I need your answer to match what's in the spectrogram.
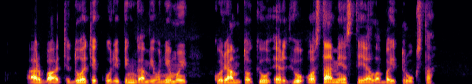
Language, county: Lithuanian, Šiauliai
